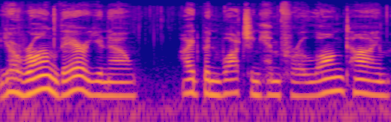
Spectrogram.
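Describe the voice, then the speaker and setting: A female-sounding voice puts on a character voice with a fairly low pitch, delivered at a moderate pace. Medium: read story. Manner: excitable, fretful.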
